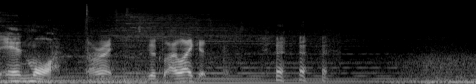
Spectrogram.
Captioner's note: laugh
